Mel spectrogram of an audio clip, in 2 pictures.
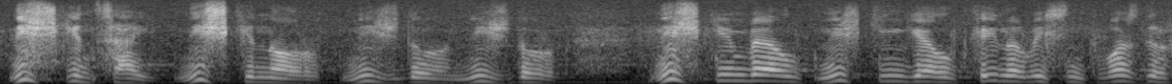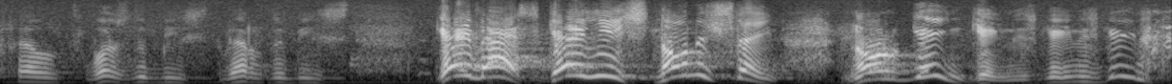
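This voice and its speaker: A man's voice: high-pitched, moderate pace. A man with a Yiddish accent reciting a comic song-poem in a rhythmic, sing-song chant, full of playful repetition. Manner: lively, playful, repeats phrases with rising excitement. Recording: dull lo-fi recording.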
